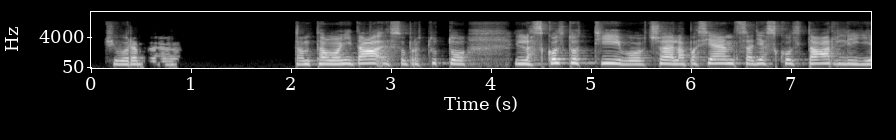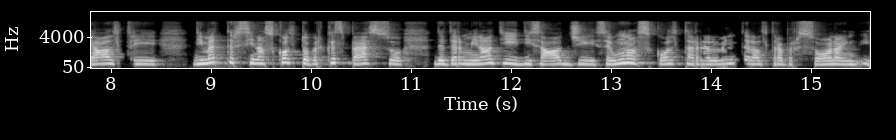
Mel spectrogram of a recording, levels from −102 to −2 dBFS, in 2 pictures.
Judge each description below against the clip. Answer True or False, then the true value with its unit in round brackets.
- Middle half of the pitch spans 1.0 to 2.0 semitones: False (2.7 semitones)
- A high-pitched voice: True (230 Hz)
